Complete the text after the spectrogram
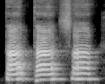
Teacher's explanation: అంచేత షా టా ఠా షా దంత్యాలు పళ్ళ దగ్గరికి వచ్చేస్తుంది నాలుక.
